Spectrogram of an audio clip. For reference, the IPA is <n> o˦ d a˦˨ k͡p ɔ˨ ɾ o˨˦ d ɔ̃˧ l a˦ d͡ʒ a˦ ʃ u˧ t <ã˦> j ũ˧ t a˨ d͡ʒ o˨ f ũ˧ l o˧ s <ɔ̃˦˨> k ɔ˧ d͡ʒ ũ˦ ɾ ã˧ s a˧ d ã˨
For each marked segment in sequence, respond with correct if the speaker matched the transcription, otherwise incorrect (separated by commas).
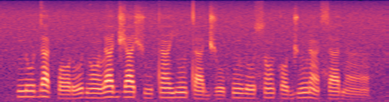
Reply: correct, correct, incorrect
